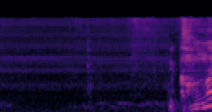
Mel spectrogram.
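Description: Near-quiet room tone with a faint, brief murmured vocal sound, then a man starts speaking near the end.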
